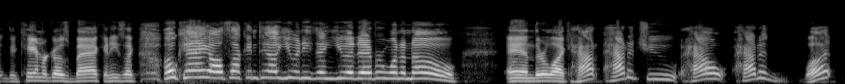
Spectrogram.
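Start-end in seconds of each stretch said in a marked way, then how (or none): 1.6-4.6 high squeaky voice, instantly giving in; a broken minion blurting it all out; caving minion. Retold or imitated. Minion caving to Giles after the torture, squeaky high. Captured minion suddenly talks. 5.7-8.3 high stammering disbelief, slowing down; can't even finish the question; stunned stammer. Retold or imitated. The gang asking Giles how he did it, stunned and high.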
